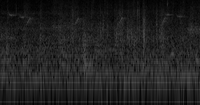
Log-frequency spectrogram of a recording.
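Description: Quiet outdoor background hum with faint, short, falling bird chirps about once a second.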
